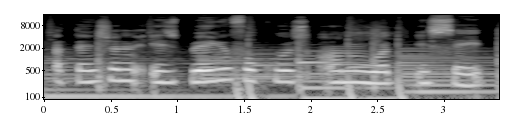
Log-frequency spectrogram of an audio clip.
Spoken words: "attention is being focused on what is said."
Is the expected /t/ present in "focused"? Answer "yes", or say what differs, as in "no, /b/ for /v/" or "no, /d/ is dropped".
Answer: no, /t/ is dropped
